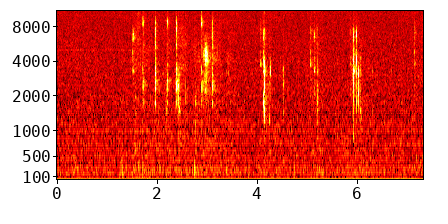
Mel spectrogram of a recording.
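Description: Near silence with faint, scattered clicks of a computer mouse being worked, starting about a second and a half in and dying away after about six seconds.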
